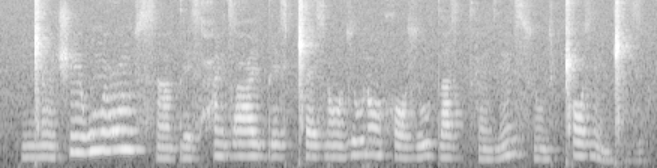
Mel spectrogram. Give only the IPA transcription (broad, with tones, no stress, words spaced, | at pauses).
ŋ͡ǁɛ̃˩ʃẽ˥ wũ˥ʕũ˥z sã˩ d̪e˩zħẽ˧z ʕe˧d̪e˧zǁɛ˧z ɾɔ̃˧zu˥ɾɔ̃˥ xɔ˧zu˥d̪a˧z t̪ʰɛ̃˩zẽ˥zsũ˩z ǁɔ˥zẽ˩ɡ͡ǁɪ˩z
